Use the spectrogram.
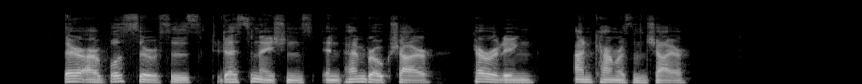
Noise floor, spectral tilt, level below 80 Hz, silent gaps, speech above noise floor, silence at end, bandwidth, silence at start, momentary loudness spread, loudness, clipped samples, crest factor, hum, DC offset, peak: under -90 dBFS; -6 dB/octave; -48 dBFS; none; over 69 dB; 1.75 s; 11.5 kHz; 0.65 s; 7 LU; -22 LUFS; under 0.1%; 22 dB; none; under 0.1%; -2 dBFS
